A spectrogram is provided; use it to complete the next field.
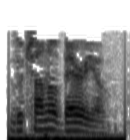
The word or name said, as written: Berio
